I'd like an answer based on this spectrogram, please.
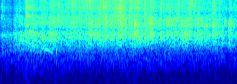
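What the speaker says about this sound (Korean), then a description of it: "박수 안 쳐도 됩니다." Audience applause at a church elders' retreat: steady, dense clapping that swells in at once and holds evenly for several seconds, filling the hall.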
